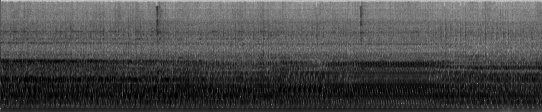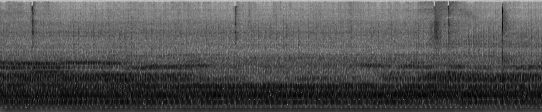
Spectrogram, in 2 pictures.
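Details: Belt-driven motor with worn bearing: steady low hum with rough whirring that grows louder as belt load increases.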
